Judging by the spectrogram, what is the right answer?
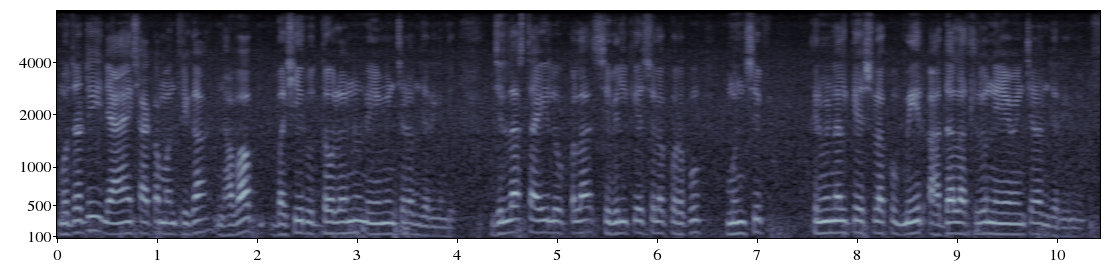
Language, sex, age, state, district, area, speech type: Telugu, male, 18-30, Telangana, Medchal, rural, spontaneous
